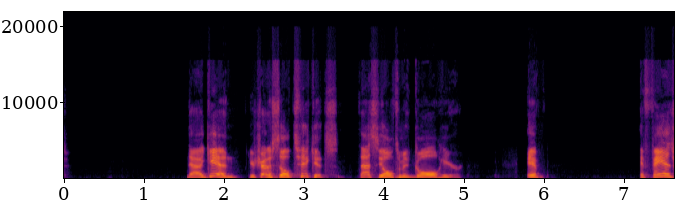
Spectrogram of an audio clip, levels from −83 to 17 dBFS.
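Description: No technical faults are audible in this recording.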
